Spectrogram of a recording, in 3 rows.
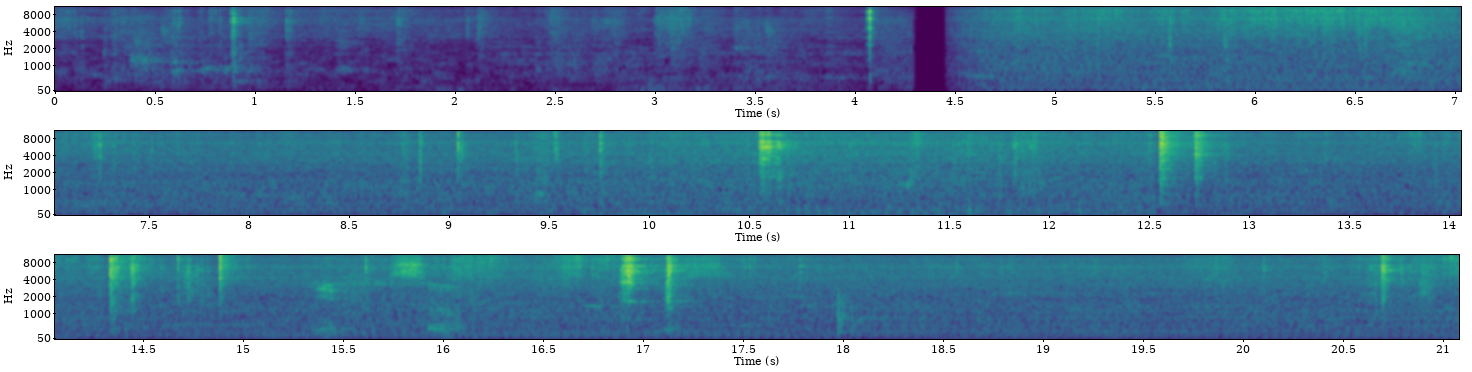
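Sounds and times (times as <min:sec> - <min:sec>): metal rods clicking: 0:08.8 - 0:13.0.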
